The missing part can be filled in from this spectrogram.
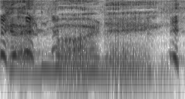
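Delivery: very high, scratchy, rough, creaky raspy voice. Speaker mocks how a trumpet player talks: imitating how he talks. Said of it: "That's how he talks".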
